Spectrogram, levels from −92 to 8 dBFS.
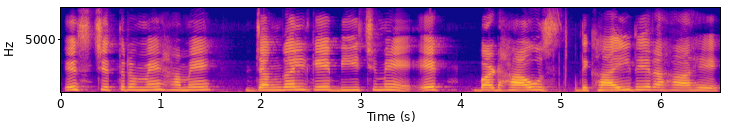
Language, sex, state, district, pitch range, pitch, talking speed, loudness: Hindi, male, Madhya Pradesh, Bhopal, 245-275 Hz, 260 Hz, 135 wpm, -15 LUFS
